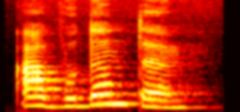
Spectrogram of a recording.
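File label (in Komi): "абу донтӧм", female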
